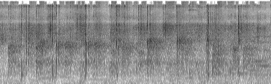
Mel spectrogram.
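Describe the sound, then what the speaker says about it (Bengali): Dense applause from a seated audience at a press conference for a web series, with overlapping hand claps holding a steady, fairly loud level throughout and no voice above it. "একটা জোরে হাততালি সবার জন্য প্লিজ।"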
